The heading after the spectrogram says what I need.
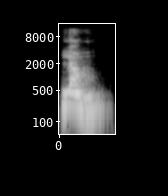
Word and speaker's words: लम: म जो होता है उसको हम उच्चारण करते हैं, लंबा, अपनी ब्रीथ के अकॉर्डिंग उसको उच्चारण करना है आपको।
